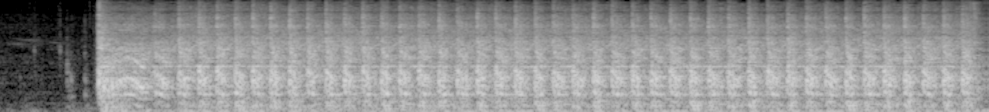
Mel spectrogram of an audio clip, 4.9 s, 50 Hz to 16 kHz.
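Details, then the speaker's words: 6.0 Powerstroke diesel that runs rough, cranked by jumping the starter tab to positive. Even, steady cranking with evenly spaced compression pulses and no skips or hard spots; the base engine is judged healthy. "now I don't feel that we have a base engine problem."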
